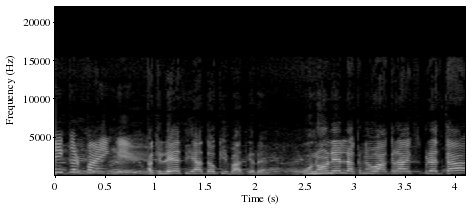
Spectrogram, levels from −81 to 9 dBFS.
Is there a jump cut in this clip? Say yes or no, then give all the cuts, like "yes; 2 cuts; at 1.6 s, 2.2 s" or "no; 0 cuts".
yes; 1 cut; at 0.9 s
